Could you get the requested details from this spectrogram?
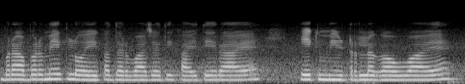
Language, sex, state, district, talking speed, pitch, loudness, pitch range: Hindi, female, Uttar Pradesh, Shamli, 195 wpm, 215 Hz, -15 LUFS, 210-225 Hz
